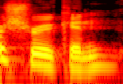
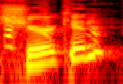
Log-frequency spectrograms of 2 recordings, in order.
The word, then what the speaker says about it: shuriken: So, conformer shrugin for two colorless. You got legendary artifact equipment equip. Oh, it's cuz you're mispronouncing shuriken. Is it shuriken? Shuriken. Shuriken. Shuriken. Like like shuriken.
